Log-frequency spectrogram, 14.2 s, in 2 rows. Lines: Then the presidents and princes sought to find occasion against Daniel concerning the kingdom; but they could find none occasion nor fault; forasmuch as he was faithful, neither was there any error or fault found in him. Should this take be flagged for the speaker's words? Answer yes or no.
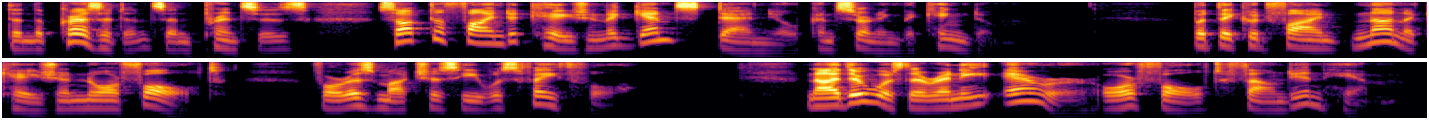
no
